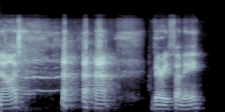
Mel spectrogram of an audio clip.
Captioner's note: laughs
